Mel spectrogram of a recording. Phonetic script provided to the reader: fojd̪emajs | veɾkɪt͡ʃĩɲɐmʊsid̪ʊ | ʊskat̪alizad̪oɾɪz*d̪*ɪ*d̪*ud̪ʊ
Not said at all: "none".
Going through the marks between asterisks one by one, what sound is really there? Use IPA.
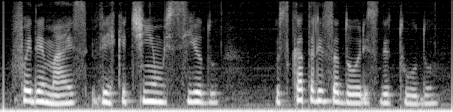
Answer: d̪, t̪

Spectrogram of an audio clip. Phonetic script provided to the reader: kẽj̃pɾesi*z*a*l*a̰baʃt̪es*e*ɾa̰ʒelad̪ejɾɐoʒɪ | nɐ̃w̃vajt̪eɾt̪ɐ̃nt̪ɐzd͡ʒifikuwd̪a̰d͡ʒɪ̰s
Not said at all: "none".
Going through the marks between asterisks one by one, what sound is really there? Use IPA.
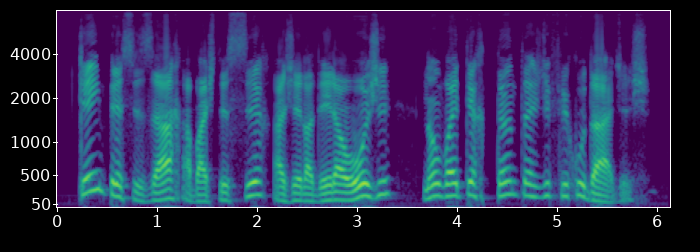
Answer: z, ɾ, e

